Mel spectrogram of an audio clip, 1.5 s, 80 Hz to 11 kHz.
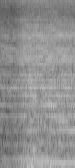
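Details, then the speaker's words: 62TE transmission, 300k miles, codes P0944 and P1790, engine just started: steady droning whine holding pitch under the engine as it picks up; loud transmission, front pump failure with debris suspected, not confirmed. "Yep, like I say, I can almost guarantee you she have a front pump failure and a lot of trash in her pants."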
